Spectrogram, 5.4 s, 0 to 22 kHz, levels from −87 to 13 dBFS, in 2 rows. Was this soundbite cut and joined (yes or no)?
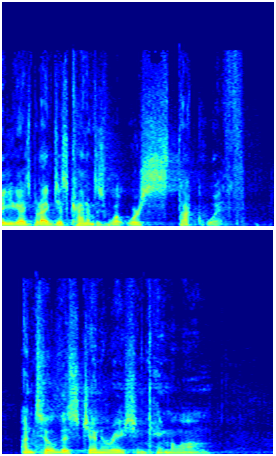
yes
